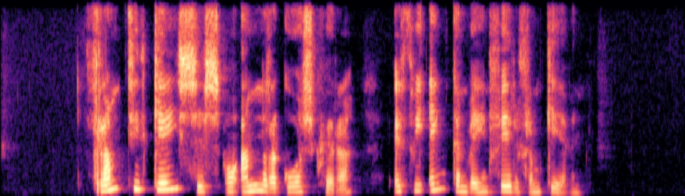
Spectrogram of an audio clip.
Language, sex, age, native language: Icelandic, female, 30-39, Icelandic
